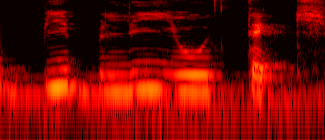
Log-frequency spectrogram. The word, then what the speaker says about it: bibliothèque: Le deuxième mot qui peut être difficile, c'est le mot bibliothèque. On le décompose aussi bibli, o, tech. Bibliothèque.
